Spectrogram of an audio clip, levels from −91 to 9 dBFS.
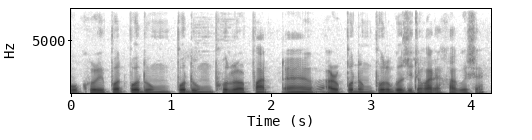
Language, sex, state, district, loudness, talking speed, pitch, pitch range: Assamese, male, Assam, Sonitpur, -20 LUFS, 200 wpm, 100 Hz, 100-105 Hz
